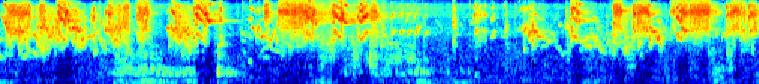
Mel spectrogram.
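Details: Pet budgerigars chirping: dense bursts of scratchy, buzzy warbling chatter, high and harsh, broken by short pauses, with a few rapid clicking notes between phrases.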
